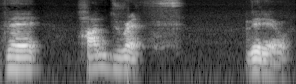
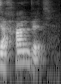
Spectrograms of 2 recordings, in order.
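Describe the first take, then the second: First: The th is a full, breathy fricative. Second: The th is short and close to d. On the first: The speaker calls it wrong. "Nobody really says it's the hundredth video" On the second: The speaker calls it right. "It's a hundredth"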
